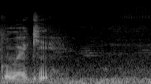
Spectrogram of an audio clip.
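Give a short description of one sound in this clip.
A man speaks softly close by.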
